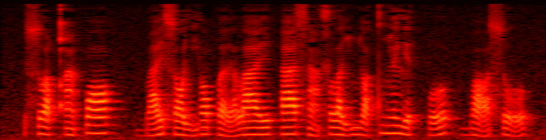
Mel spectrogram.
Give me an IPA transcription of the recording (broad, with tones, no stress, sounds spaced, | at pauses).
s o˧˩ qʼ ə̃˧˩ p ɔ˦ | b a˨˥ ɪ̯ s ɔ˧˩ lʲ j ɔ˦ p ɐ˧˩˧ ɪ̯ lˠ a˦ ɪ̯ | a˦ s ã˧˩˧ x lˠ i˧˩˧ ʎ ɒ˧˩˧ t ʎ ə̃˦ lʲ ɐ˧˩˧ t p o˨˥ | b ɒ˧˩˧ s o˧˩˧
